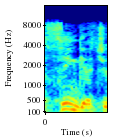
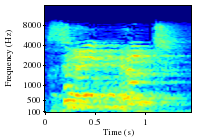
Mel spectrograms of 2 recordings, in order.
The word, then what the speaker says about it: Singet: Então, no coro 2, ele começa com a palavra Singet, 2 sílabas. Singet, singet.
